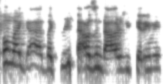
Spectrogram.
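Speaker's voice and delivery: high, laughing disbelief over the money; retelling the moment with his mom, laughing and thrilled; overjoyed disbelief. Retold or imitated. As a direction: squeal it out, laughing and stunned. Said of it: "we both were, like, crying".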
